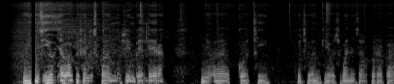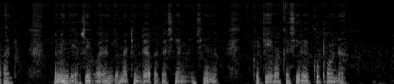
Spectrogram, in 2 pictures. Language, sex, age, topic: Ndau, female, 50+, health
